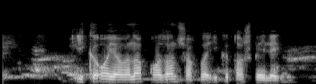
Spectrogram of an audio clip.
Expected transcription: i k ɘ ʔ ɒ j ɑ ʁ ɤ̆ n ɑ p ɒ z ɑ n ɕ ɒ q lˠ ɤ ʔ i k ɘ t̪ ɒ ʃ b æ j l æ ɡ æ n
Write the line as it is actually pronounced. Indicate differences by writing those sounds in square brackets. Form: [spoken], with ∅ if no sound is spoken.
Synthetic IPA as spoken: i k ɘ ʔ ɒ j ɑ ʁ ɤ̆ n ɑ [q] ɒ z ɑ n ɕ ɒ q lˠ ɤ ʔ i k ɘ t̪ ɒ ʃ b æ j l æ ɡ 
